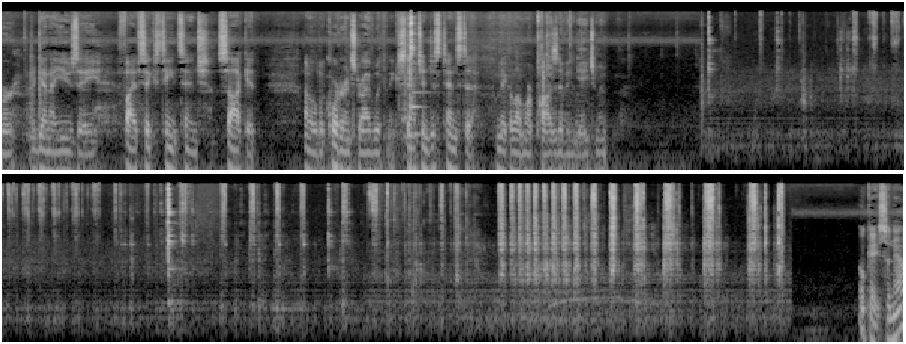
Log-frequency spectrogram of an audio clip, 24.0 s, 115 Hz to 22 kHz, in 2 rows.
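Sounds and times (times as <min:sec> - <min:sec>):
ratchet clicks: 0:11.2 - 0:14.6, 0:18.6 - 0:22.6.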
